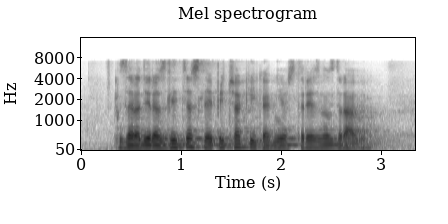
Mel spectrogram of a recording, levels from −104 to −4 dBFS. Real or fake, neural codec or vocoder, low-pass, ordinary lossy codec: fake; codec, 16 kHz, 6 kbps, DAC; 7.2 kHz; none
